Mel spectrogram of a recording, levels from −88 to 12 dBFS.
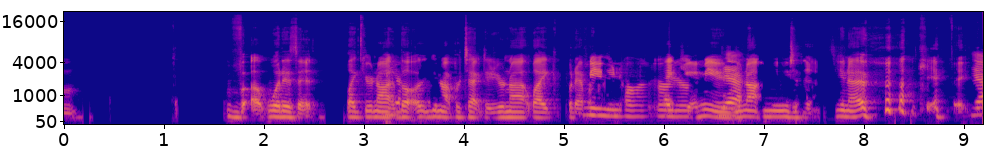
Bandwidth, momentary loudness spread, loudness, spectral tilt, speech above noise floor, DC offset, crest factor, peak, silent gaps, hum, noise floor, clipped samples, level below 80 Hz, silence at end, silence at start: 19.5 kHz; 12 LU; -24 LUFS; -5 dB/octave; over 65 dB; under 0.1%; 20 dB; -6 dBFS; 0.19-1.08 s, 1.14-1.60 s, 2.61-2.80 s, 4.97-5.02 s, 7.56-7.60 s; none; under -90 dBFS; under 0.1%; -66 dBFS; 0 s; 0 s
